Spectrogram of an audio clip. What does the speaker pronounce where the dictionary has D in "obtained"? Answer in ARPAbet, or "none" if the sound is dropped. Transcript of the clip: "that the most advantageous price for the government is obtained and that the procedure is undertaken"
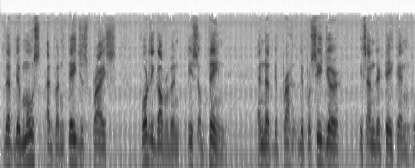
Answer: D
